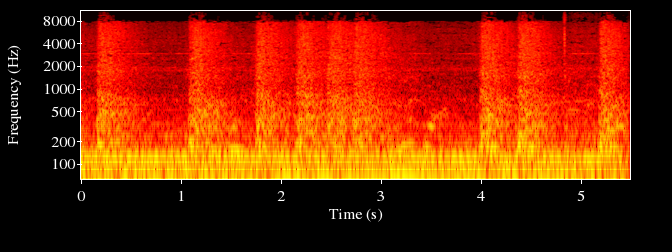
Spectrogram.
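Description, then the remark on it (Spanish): A rapid series of sharp gunshots fired by Patrick Karius, 21, in a shopping zone next to a mall in El Paso, Texas, near the Mexico border, around 10 in the morning on a Saturday; around nine loud cracks at uneven intervals, ringing out over a constant low rumble of background noise. “El autor de esos disparos es Patrick Karius, un joven de tan solo 21 años.”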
